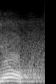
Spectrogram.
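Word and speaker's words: yolk: है वहीं ऊपर डिटेल्स योग जिसको हम यहां पर है जो है वह साइलेंट होता है इसलिए योग कहते हैं और यह योग जो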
